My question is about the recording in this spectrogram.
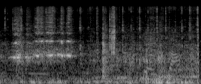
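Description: A child's bicycle squeaking in short repeated squeaks as it is pedalled, over wind noise on the microphone. The squeaking stops just under a second in.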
